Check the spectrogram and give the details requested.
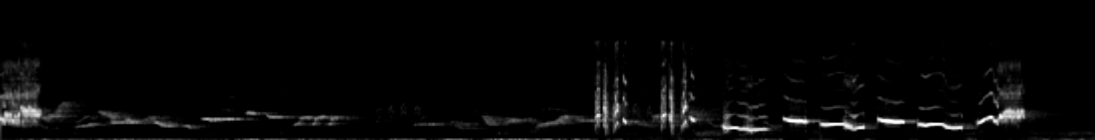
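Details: Heated oriental magpie-robin singing its full repertoire, soft warbling at first, then harsh clicks followed by a rapid run of bright, wavy whistles.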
